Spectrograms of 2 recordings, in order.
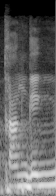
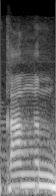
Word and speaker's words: Kangen: Nah, kanggeng ini bukan kangen bacanya Bapak Ibu sekalian ya. Kebetulan nama saya pula kayak nama sebuah band gitu kan. ya itu. Oke. Nah bacanya Kanggeng artinya back to origin atau kembali kepada yang asal.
